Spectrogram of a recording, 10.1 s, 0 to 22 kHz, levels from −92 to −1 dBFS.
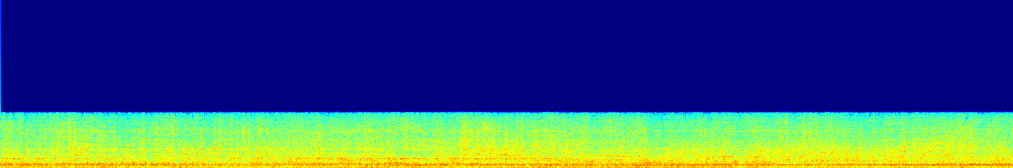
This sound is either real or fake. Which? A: real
